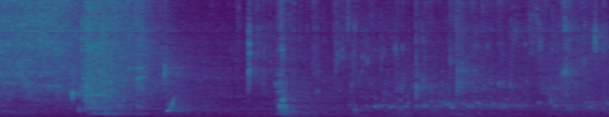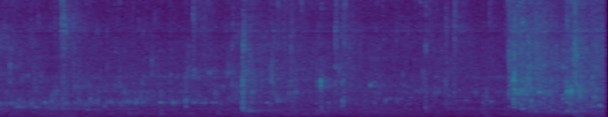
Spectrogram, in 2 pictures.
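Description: Hands rub and squelch through a dog's wet fur.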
